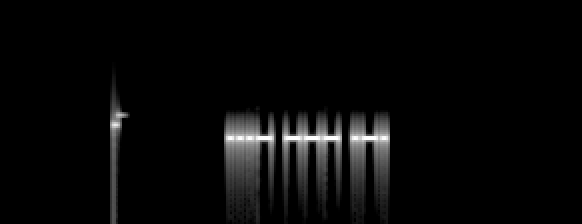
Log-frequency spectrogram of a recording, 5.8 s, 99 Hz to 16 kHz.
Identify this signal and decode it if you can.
Morse code, heard as a keyed tone, about 25 wpm, 700 Hz. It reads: VOR
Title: USA Call Sign Postfixes - 3 Letters 25wpm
